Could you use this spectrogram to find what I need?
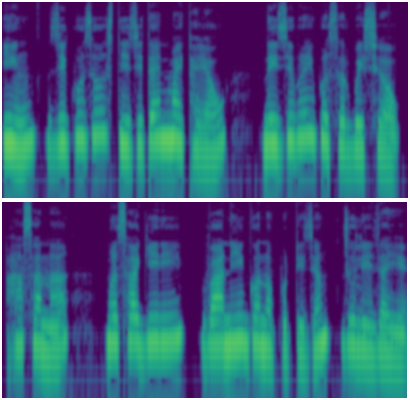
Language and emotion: Bodo, neutral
